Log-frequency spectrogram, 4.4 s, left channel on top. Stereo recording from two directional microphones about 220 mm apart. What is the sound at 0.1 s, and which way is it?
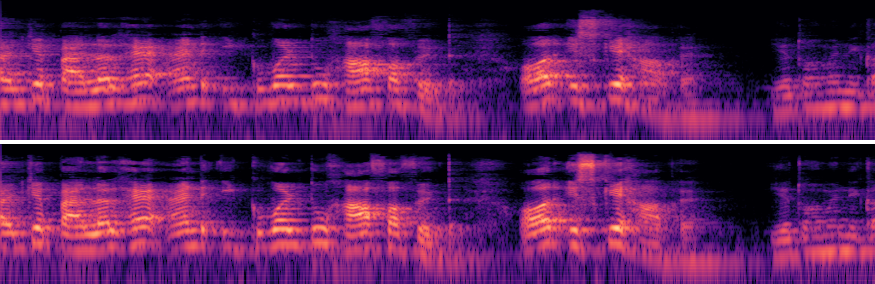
A man's voice, 50° right (ahead or behind).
